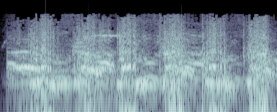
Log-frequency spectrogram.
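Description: A crowd of several hundred people in the centre of Novi Pazar, celebrating Turkey's basketball win over Serbia, chants and shouts the slogan "This is Turkey" in loud, rhythmic bursts, the massed voices rising and falling in a steady repeating pattern for the whole stretch.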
